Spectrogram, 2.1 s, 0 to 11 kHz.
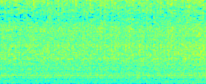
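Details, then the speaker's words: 2016 Honda Civic A/C while recharging R-1234yf refrigerant: steady hiss and hum with a faint constant tone, compressor clutch engaged and condenser fans running smoothly; normal operation. "So you can hear the compressors on, you can hear the fans are on, and the double check with the light here, the clutch is spinning. That's a good sign there."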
